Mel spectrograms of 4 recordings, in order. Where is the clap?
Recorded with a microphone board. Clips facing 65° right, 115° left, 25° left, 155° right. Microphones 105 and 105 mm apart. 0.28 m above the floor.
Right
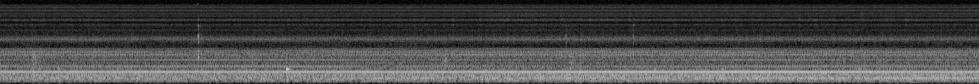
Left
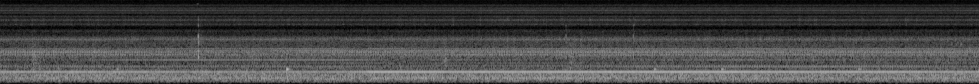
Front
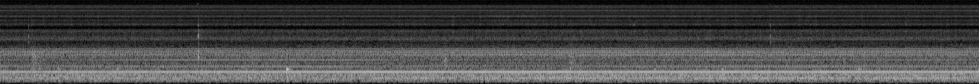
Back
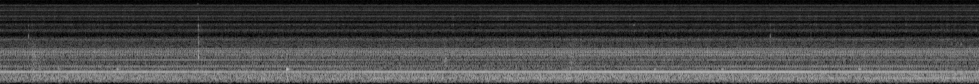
No clap in this recording.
